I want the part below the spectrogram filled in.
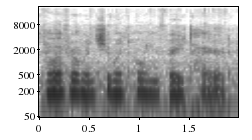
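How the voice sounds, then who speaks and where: Very creaky, soft-spoken storybook narrator. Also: medium pitch, completely flat delivery, fairly quick, a little hiss or hum, low-quality recording. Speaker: narrator reading fairy tales.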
